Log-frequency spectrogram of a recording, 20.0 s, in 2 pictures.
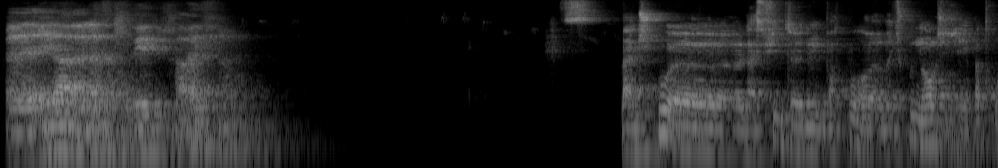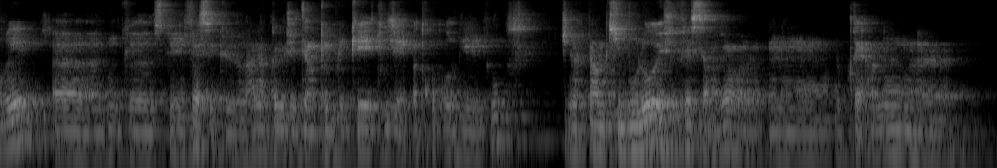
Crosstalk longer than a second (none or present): none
